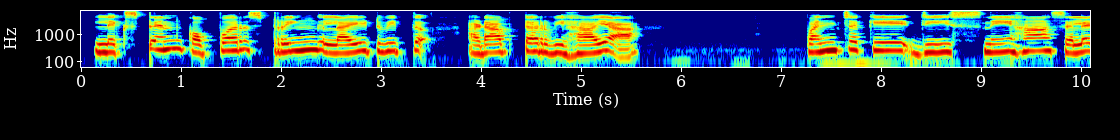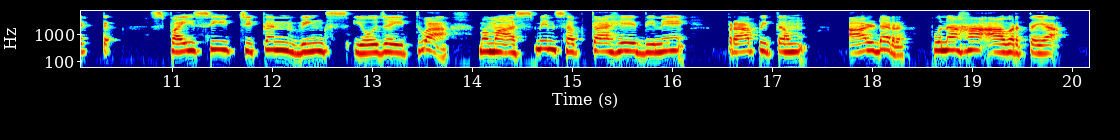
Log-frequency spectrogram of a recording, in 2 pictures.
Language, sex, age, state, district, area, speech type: Sanskrit, female, 30-45, Karnataka, Shimoga, rural, read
